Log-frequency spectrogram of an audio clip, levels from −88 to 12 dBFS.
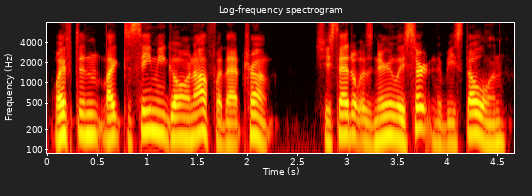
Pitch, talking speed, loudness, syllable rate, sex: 150 Hz, 245 wpm, -18 LUFS, 5.5 syllables/s, male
